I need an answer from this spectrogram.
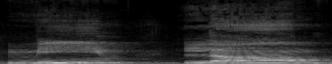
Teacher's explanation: میم کو پھر ہم ڈائریکٹ لام سے ملا دیں گے اس لیے کہ لام پر تشدید ہے، لام پر تشدید ہونے کی وجہ سے تھوڑا ٹھہراؤ رکھنا ہے۔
